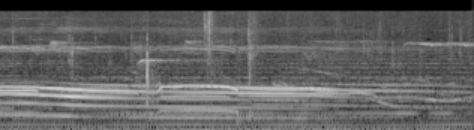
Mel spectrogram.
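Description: Grey wolves howling together: several long, overlapping howls that glide slowly in pitch, one dipping near the end.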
